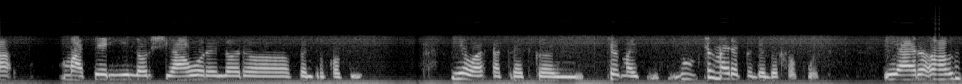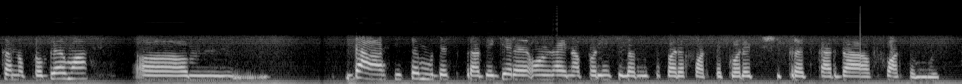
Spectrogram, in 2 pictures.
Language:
Romanian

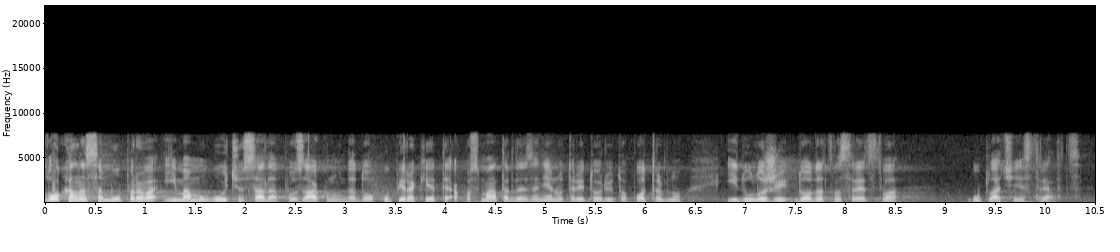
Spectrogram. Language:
Serbian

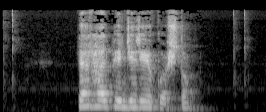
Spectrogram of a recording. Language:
Turkish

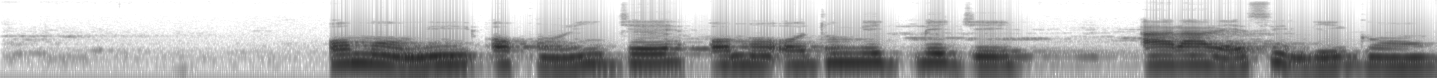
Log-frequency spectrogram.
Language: Yoruba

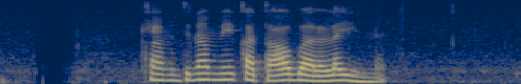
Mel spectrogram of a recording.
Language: Sinhala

